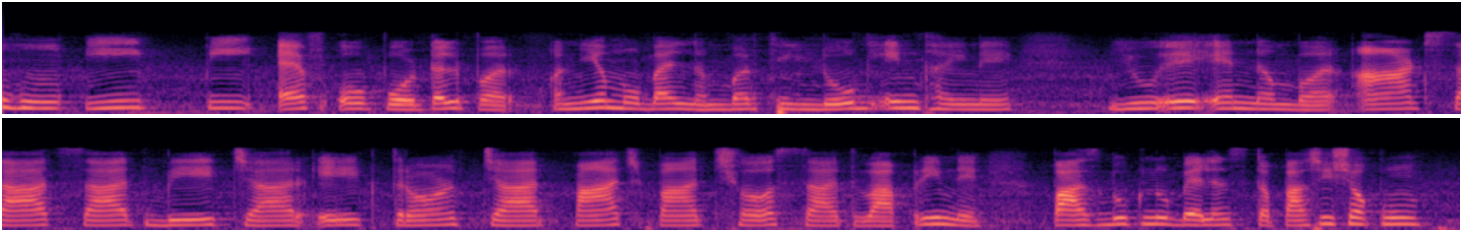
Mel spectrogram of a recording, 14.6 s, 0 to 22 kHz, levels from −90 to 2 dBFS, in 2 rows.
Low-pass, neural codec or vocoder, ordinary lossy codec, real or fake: 7.2 kHz; autoencoder, 48 kHz, 32 numbers a frame, DAC-VAE, trained on Japanese speech; MP3, 64 kbps; fake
